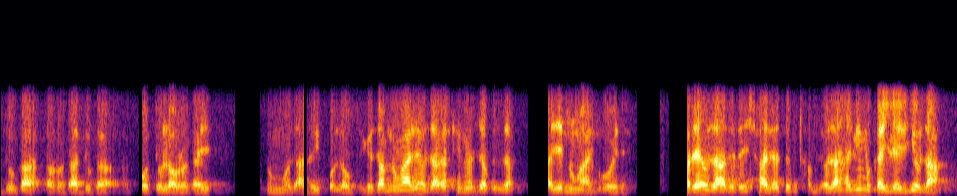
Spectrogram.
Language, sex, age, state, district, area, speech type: Manipuri, male, 60+, Manipur, Thoubal, rural, conversation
